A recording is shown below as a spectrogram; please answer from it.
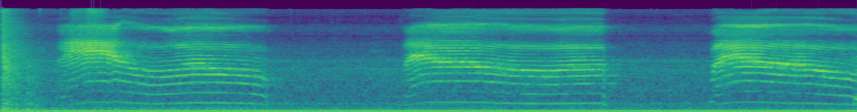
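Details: Cat meowing in a motorbike parking lot: three long, drawn-out harmonic meows, each rising then sliding down, about one every three seconds, over a steady low hum.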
